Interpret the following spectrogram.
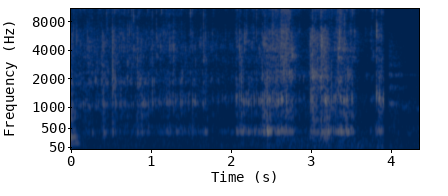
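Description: Tea-based brine poured through a metal mesh strainer into a plastic bottle, splashing and trickling steadily. A faint steady ringing pitch comes in during the second half as the bottle fills, and the sound cuts off abruptly just before the end.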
